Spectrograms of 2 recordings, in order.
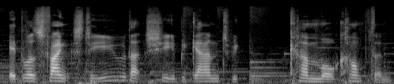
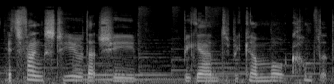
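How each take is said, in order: First: It is said in his normal voice. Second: It is said in a put-on character voice.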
